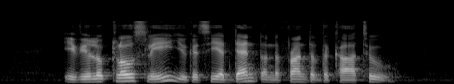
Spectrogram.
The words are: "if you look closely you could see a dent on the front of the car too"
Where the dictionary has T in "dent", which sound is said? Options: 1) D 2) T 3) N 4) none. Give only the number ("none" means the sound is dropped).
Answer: 2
